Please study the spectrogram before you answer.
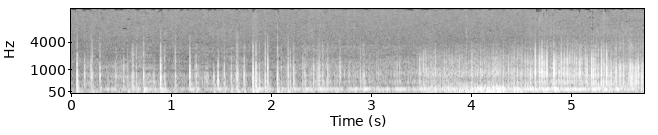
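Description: Long nails tap and scratch the embossed surface of a solid, dark green hardcover book with a faux-leather cover. Quick, uneven, dull low taps come first, then give way to a denser, louder scratching rustle with a brighter edge toward the end.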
